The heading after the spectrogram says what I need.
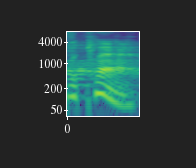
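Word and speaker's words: Leclerc: know that this guy Charles the Clair which you got to pronounce just like that is the ladies man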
